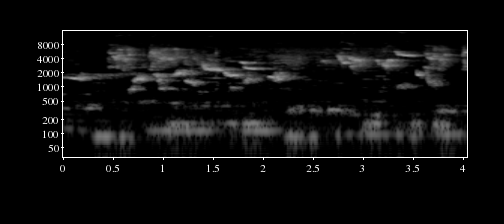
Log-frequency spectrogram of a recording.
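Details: White-rumped shama in the morning, given as a lure recording to spur birds into lively singing: a rich, fast medley of whistles, trills and harsh chattering notes, with a low, pulsing hum underneath.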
